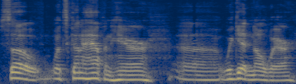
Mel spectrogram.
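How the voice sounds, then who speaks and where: A man's medium-pitched voice at a very slow pace. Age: 60s. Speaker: vlogger narrating own dispute footage. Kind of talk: casual video commentary. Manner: halting, with many fillers.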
